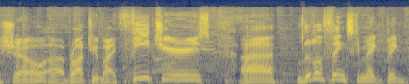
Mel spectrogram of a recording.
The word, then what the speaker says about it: Feetures: Features, spelled, by the way, Feetures. That's how they say it.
